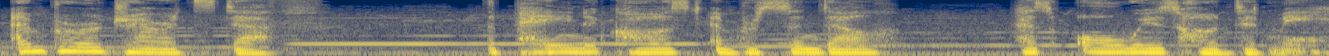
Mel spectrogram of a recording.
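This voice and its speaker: A woman's voice: rumbling low, takes it slowly. A woman voicing a resolute female constable and former royal guard who speaks earnestly. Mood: determined. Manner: earnest, determined. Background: music.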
